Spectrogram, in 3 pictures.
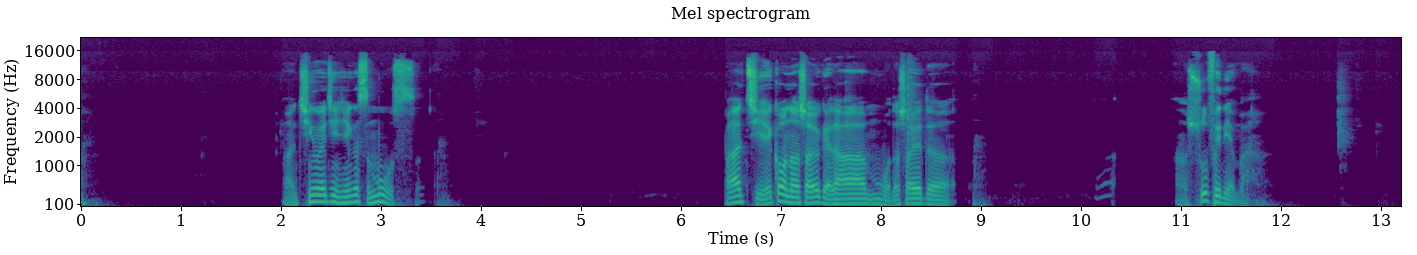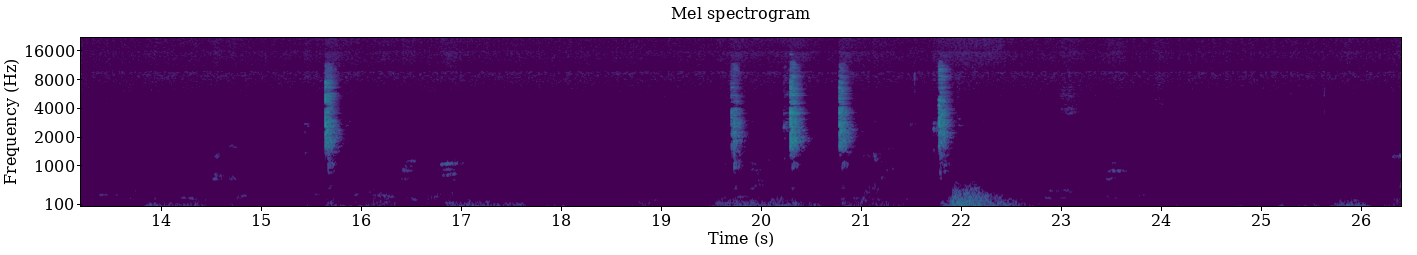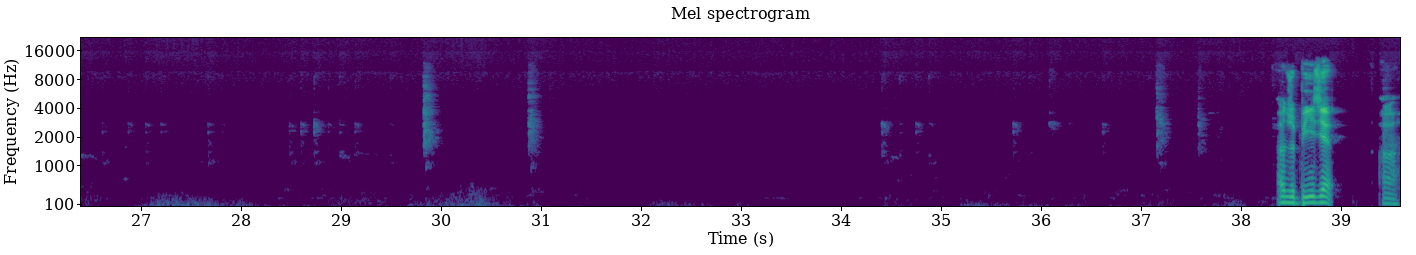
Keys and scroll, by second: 0.0-0.2 typing, 1.6 b, 1.9 ctrl+d, 1.9 s, 3.9 ctrl+z, 7.5 ctrl+z, 7.5-8.2 typing, 11.3 5, 12.5 space, 15.6 space, 20.1-21.7 typing, 29.8 space, 30.8 space, 36.0 ctrl+z, 37.1 space, 37.5 space, 38.1 b, 39.4 space.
